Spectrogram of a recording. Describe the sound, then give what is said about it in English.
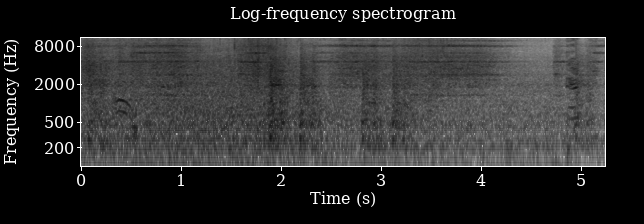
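A train passes overhead on the St. Louis riverfront, above a man fishing with poles mounted on his truck: a steady, loud roar of wheels and rail clatter that holds throughout, with faint squeals and brief surges as the cars roll by. “with his fishing poles mounted on his truck and a train passing overhead, has a little bit of heaven right now on the St.”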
